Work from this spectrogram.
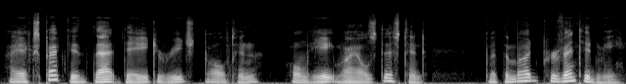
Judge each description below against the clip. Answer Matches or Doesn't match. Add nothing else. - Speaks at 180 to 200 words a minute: Doesn't match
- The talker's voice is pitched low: Matches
